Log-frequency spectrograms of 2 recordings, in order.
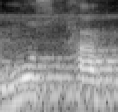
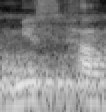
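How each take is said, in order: First: The first vowel is u. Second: The first vowel is i.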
